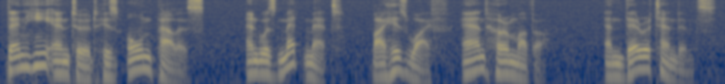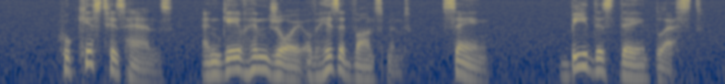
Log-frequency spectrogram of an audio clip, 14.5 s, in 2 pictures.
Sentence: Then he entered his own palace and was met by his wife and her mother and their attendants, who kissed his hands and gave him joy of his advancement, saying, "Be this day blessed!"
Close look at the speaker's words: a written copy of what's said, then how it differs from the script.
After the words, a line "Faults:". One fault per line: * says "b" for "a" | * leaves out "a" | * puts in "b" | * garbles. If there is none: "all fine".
Then he entered his own palace and was met met by his wife and her mother and their attendants, who kissed his hands and gave him joy of his advancement, saying, "Be this day blessed!"
Faults:
* puts in "met"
